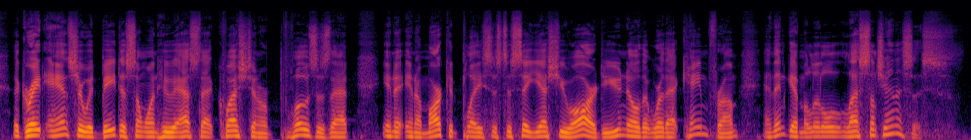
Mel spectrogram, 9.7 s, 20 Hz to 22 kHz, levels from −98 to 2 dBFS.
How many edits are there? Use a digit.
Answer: 1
